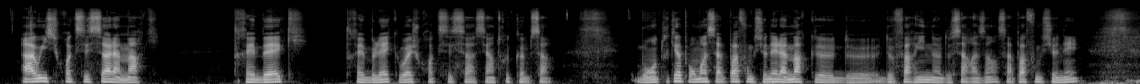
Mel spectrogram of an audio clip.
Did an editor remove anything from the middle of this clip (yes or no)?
no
